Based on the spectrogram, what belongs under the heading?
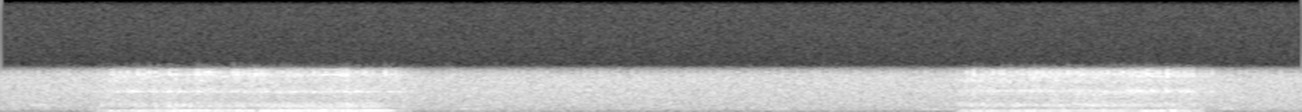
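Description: Two long, low, rattling snores about four seconds apart, with quiet breathing between them. Ordinary snoring.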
